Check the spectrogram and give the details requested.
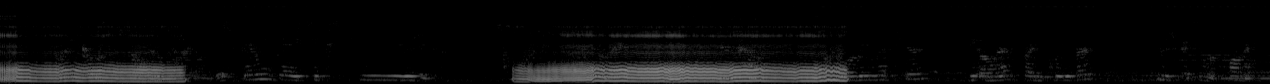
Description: My dog Ralph seriously has a snoring problem, but it's so damn cute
